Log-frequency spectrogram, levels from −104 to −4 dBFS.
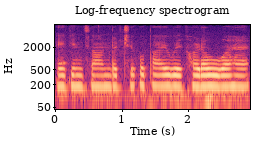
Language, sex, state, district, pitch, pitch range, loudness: Hindi, female, Chhattisgarh, Raipur, 180 Hz, 180-185 Hz, -16 LUFS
